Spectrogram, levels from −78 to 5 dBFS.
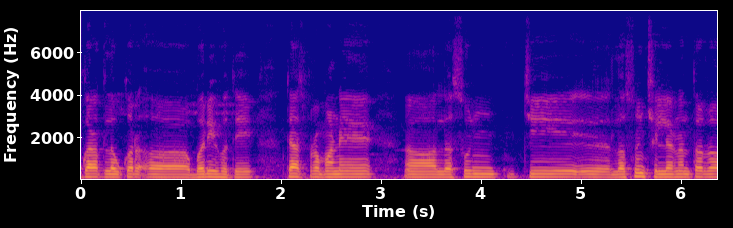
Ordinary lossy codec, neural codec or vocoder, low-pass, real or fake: none; none; none; real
